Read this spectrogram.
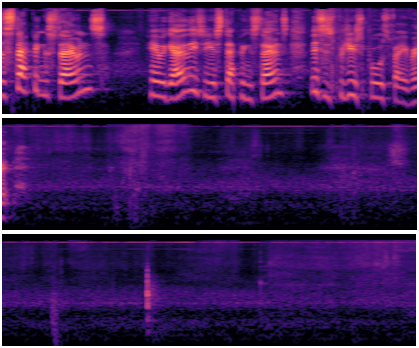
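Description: Fabric rustles as a woman unfolds it.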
